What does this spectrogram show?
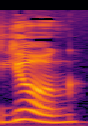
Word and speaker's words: Jung: or tune in just be sure to pronounce jung with a hard j so with special thanks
